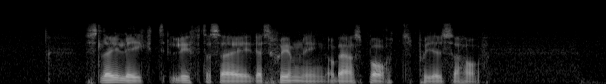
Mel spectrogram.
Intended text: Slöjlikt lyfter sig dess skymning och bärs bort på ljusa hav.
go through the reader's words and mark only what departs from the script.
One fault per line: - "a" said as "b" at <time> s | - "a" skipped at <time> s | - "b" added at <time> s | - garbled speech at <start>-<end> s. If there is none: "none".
none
